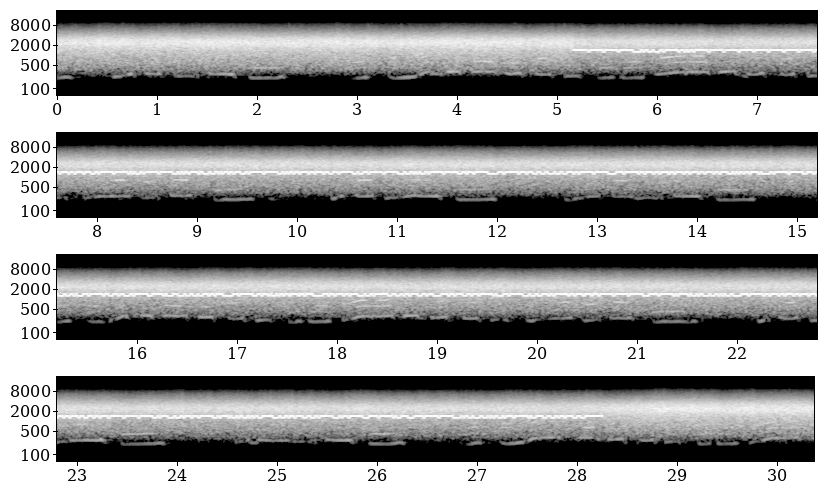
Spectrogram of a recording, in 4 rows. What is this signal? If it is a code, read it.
RTTY (50 baud, 170 Hz shift), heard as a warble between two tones, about 1360 Hz centre, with radio static. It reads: J7SRK FUR2L SPTQI CO43C ZWAVZ L5PD5 I090Z C1MXD SO12G QGDRV 8HMBM RGBI8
